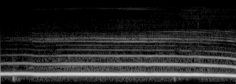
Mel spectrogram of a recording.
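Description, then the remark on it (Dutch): A single long, steady wolf howl holds one pitch, rich and clear, sounding close and fairly loud, with only a slight droop near the end and no voices. “De wolven, fluistert Daniel. Ik hoor ze 's nachts heel vaak huilen.”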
